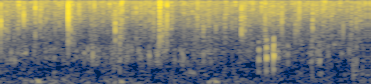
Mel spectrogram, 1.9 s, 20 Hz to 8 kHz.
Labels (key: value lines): label: biophony, damselfish
recorder: SoundTrap 500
